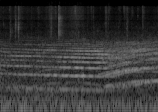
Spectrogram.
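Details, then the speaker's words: Outdoor town civil defense siren heard during a live stream, cause unknown (speaker guesses a fire): a loud, steady wailing tone that climbs in pitch partway through over a quiet background. "Yep, there goes the sirens. You guys can hear it or not? Here. You guys get to hear it. The sirens on live."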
